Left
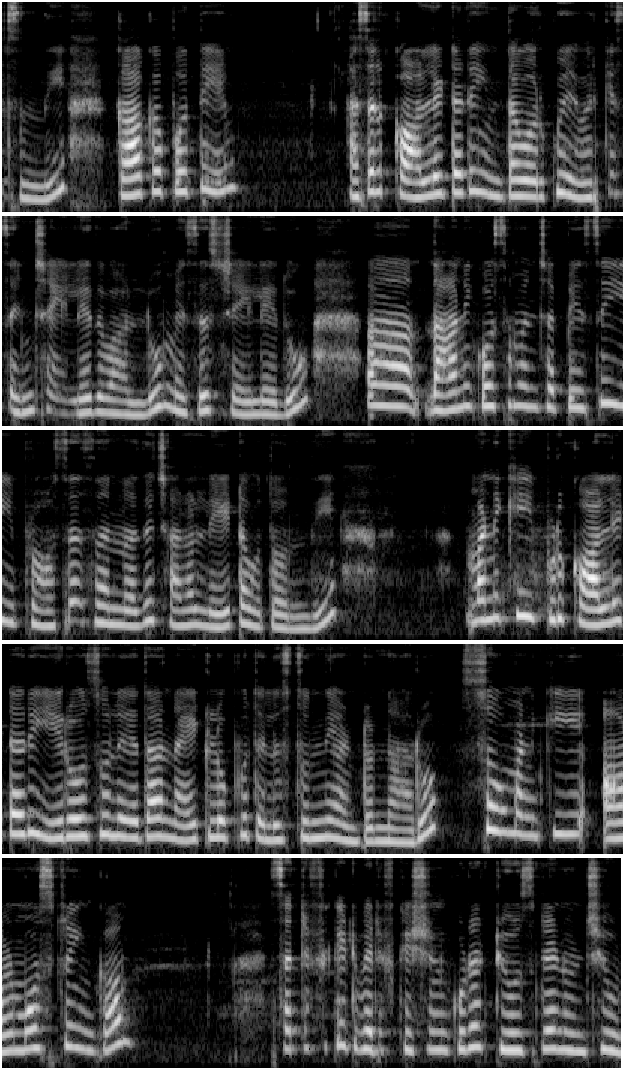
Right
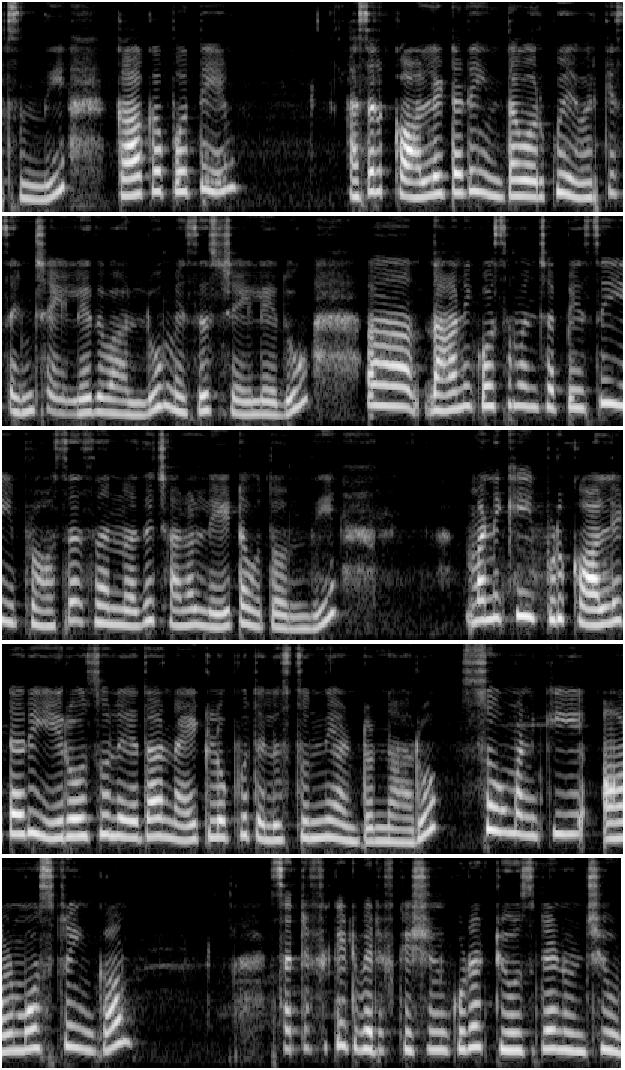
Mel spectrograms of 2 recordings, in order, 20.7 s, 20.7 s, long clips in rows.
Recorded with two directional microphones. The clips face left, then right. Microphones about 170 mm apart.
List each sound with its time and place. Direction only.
0.0 s a woman's voice: 40° right (ahead or behind)
10.4 s a woman's voice: 30° right (ahead or behind)
18.1 s a woman's voice: 45° right (ahead or behind)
